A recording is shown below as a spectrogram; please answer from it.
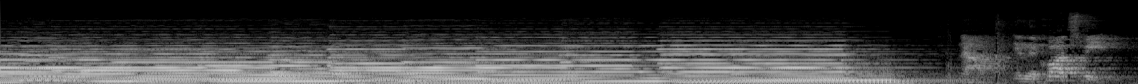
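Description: A big sustained pipe organ chord with a very low 32-foot stop, thick and loud with layered harmonics and shifting chord changes, ending with a fading release into room echo.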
